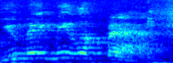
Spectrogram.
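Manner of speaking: grumpy, high-pitched, quiet cartoon character grumble.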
